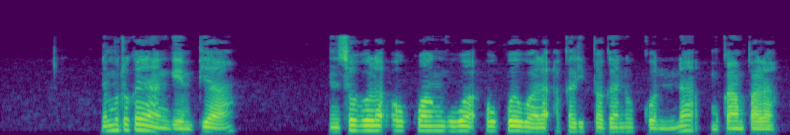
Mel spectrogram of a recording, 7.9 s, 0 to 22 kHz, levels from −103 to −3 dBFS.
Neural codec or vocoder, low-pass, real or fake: none; 7.2 kHz; real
